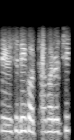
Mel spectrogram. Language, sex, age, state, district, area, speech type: Odia, female, 18-30, Odisha, Rayagada, rural, conversation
